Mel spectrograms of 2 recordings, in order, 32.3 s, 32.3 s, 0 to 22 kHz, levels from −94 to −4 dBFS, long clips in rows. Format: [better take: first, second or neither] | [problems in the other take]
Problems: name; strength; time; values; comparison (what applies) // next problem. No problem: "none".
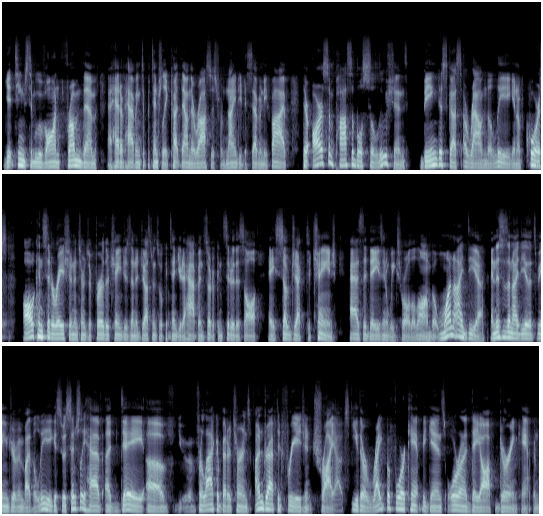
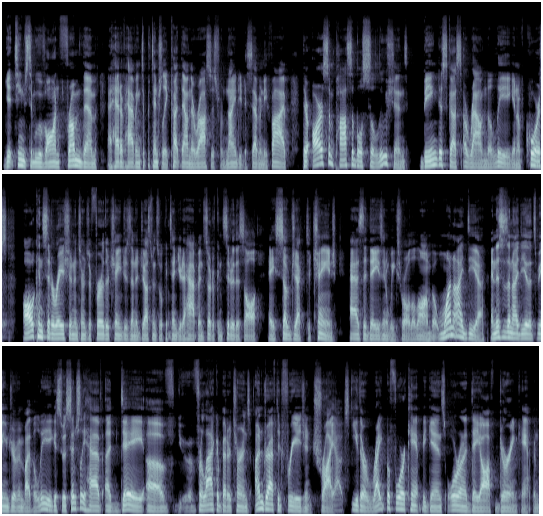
second | muffled; slightly; fading above 4 kHz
